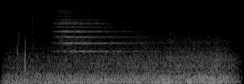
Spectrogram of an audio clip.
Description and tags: Noise of trams in the city.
